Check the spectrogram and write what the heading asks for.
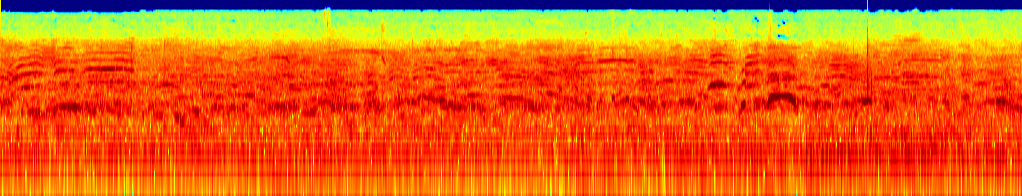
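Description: Many voices shouting and cheering at once, spectators and teammates yelling encouragement to runners during a track race, with a few louder shouts about three-quarters of the way through.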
